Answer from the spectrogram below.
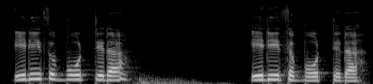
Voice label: "eteropottetv", Muscogee

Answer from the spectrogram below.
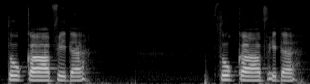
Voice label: "rokafetv", muscogee

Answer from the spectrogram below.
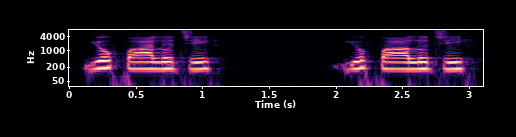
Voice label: "Yofaluce", Muscogee

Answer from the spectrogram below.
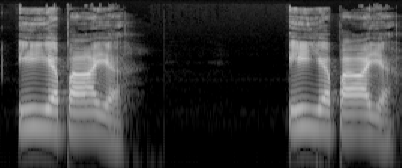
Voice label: "e vpayv", Muscogee

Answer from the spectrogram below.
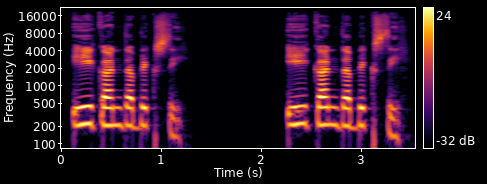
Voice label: ekvn tvpekse, muscogee

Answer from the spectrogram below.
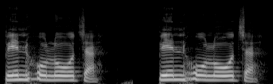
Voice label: "pen holocv", Muscogee

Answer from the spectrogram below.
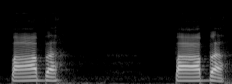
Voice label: "papv", Muscogee

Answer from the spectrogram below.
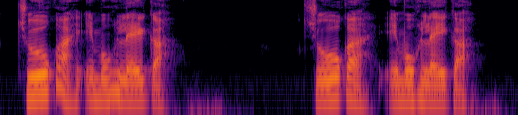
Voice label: "cokv emohlikv", Muscogee

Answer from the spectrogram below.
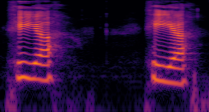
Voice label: "heyv", Muscogee

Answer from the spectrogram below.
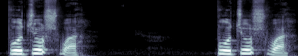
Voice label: "pocoswv", Muscogee

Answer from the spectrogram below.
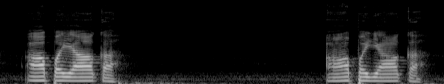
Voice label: "apvyakv", Muscogee

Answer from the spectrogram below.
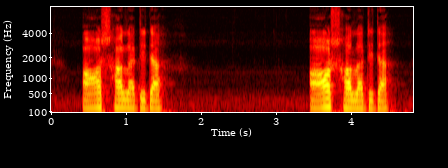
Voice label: "ashvlvtetv", Muscogee

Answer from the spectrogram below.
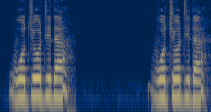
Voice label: "wocotetv", Muscogee

